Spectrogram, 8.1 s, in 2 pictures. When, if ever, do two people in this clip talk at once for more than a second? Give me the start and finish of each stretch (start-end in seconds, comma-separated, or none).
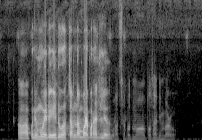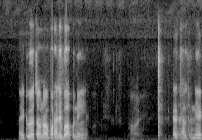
0.6-2.3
